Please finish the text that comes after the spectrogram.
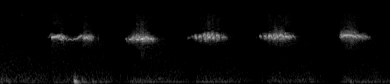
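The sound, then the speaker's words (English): Someone imitates cricket chirping with five shrill, evenly spaced chirps in a steady rhythm, each a short high-pitched trill, clear with no talking. “Actually, that's pretty good. That was, yeah, cricket was, impression there.”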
